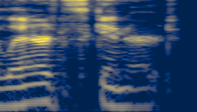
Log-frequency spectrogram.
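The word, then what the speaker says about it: Lynyrd Skynyrd: It's April 13th and today I listened to Pronounced Leonard Skinnard by Leonard Skinnard. Clearly, they anticipated people having trouble pronouncing the name. Leonard Skinnard is one of the classic rock giants.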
